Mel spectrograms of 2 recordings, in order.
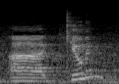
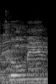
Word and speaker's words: cumin: ready to go okay cumin or cumin or however you want to pronounce it I pronounce a cumin all right yep lime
